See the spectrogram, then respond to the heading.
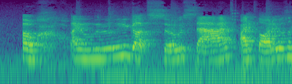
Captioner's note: none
